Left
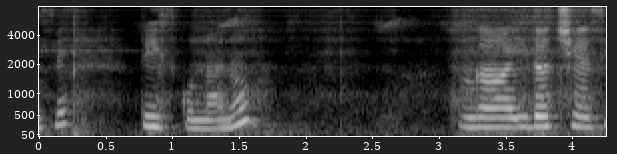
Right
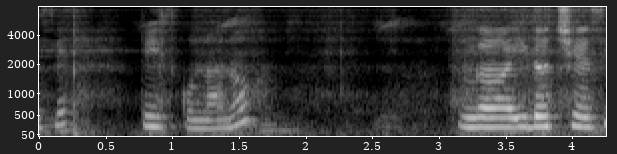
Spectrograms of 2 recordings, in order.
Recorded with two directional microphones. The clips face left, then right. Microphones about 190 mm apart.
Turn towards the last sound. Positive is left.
turn(degrees=-20)  # may be behind; listen again after turning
